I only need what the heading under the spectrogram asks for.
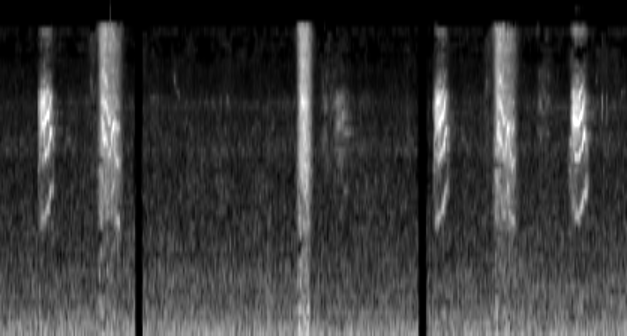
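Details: Female double-collared seedeater in breeding condition calls to arouse males, giving about seven thin, high, downslurred chirps at irregular intervals, mixed with crisp clicking snaps against a quiet, low rumbling background.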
